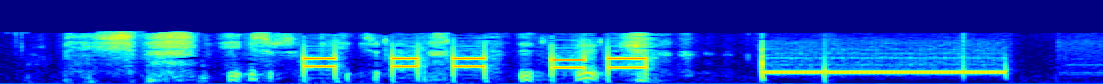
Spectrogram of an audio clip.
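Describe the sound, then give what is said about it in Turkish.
A telephone number is dialed on a keypad: a voice speaks briefly, then a quick series of keypad tones, followed by one long, steady, loud line tone that stops abruptly. “Ama sabah bekleyemem, hemen arayacağım.”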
